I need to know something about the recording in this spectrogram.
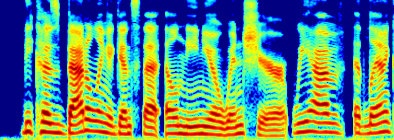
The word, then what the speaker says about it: El Niño: And for those maybe a little newer to atmospheric science, El Niño, pronounced El Niño, is a warming of the equatorial Pacific, but it has these massive teleconnections to the Atlantic basin.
